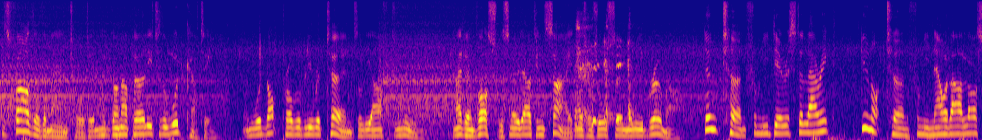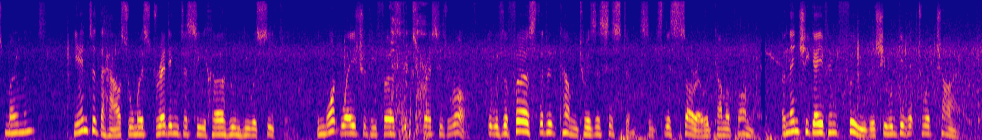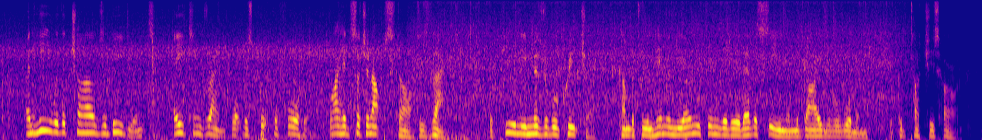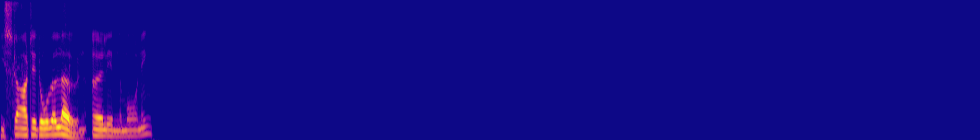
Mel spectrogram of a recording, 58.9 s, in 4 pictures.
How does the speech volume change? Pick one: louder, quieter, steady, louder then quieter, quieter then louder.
steady.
